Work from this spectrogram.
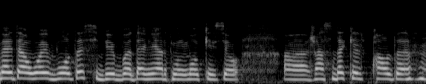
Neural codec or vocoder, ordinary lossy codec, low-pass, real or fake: codec, 16 kHz, 16 kbps, FunCodec, trained on LibriTTS, 50 frames a second; none; 7.2 kHz; fake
